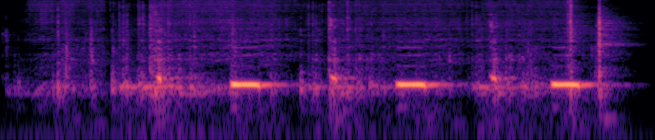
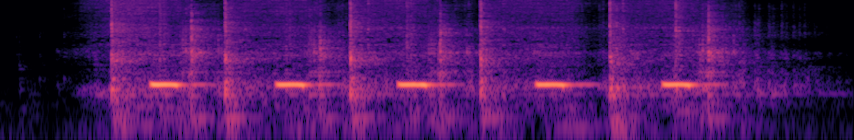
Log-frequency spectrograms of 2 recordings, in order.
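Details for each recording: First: Snow White cuckoo clock after repaired bellows with new skin reinstalled: clear two-tone cuckoo calls about once a second over faint clockwork clicks, normal call. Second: Snow White cuckoo clock after reinstalling a bellows repaired with a new skin: two-note cuckoo call repeats about six times, then hesitates with a weaker call; the bellows are not working right, so they must come off again.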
